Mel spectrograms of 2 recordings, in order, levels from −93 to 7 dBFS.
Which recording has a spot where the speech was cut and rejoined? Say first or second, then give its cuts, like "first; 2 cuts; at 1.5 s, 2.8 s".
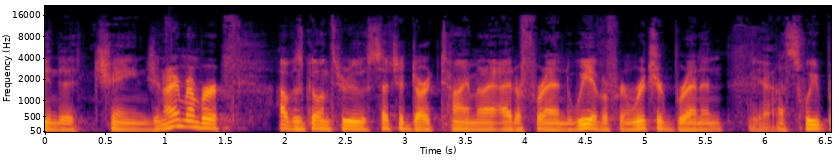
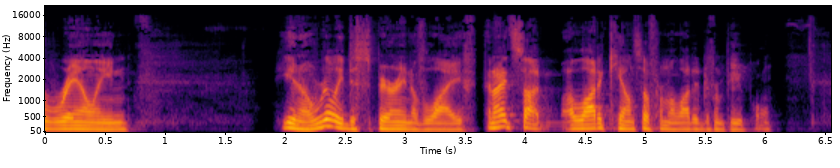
second; 2 cuts; at 3.5 s, 4.2 s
